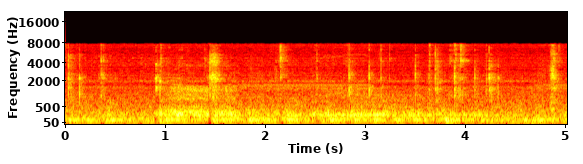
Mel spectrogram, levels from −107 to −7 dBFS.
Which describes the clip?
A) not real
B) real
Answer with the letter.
A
